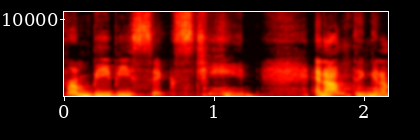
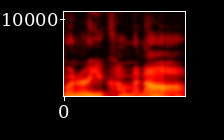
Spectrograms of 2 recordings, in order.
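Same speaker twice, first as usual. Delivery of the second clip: put-on whisper, much quieter; 3 semitones lower, 7 dB quieter than usual. Telling a story, quoting a man who came up and whispered, retelling a whisper. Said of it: "he like whispered".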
